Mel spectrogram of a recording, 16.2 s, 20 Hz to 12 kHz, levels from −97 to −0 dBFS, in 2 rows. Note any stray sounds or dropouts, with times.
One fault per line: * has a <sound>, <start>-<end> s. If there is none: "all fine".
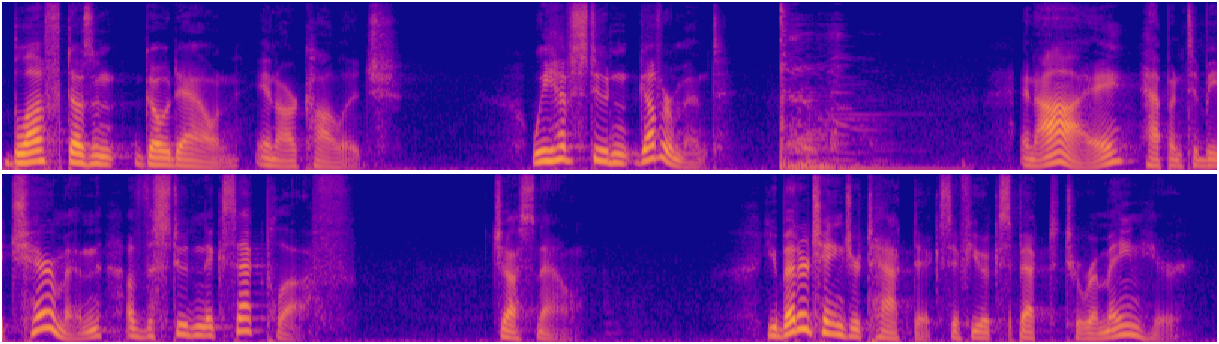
* has a thud, 5.2-6.5 s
